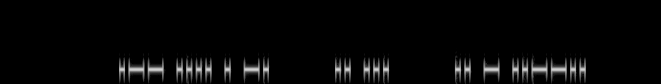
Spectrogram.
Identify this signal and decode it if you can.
Morse code, heard as a keyed tone, about 25 wpm, 700 Hz. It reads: WHEN IS IT?
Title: 2x Word-Spacing - Sentences from Top 100 Words - 25wpm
